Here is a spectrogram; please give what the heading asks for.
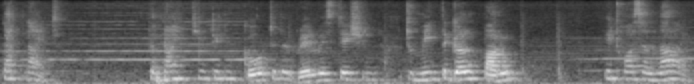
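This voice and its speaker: A man's voice: high-pitched, unhurried. An actor playing a remorseful male chef who earnestly confesses an old lie on a live stage. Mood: pleading. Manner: earnest, pleading. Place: theatre stage. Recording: roomy stage from a distance, music.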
